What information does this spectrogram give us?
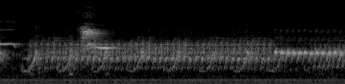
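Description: A Waterslager canary sings a low, rolling, bubbling trill that shifts into a fast, evenly pulsed tour near the end, over a faint electrical hum.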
